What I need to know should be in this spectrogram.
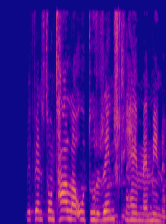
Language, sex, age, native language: Icelandic, female, 12, Icelandic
